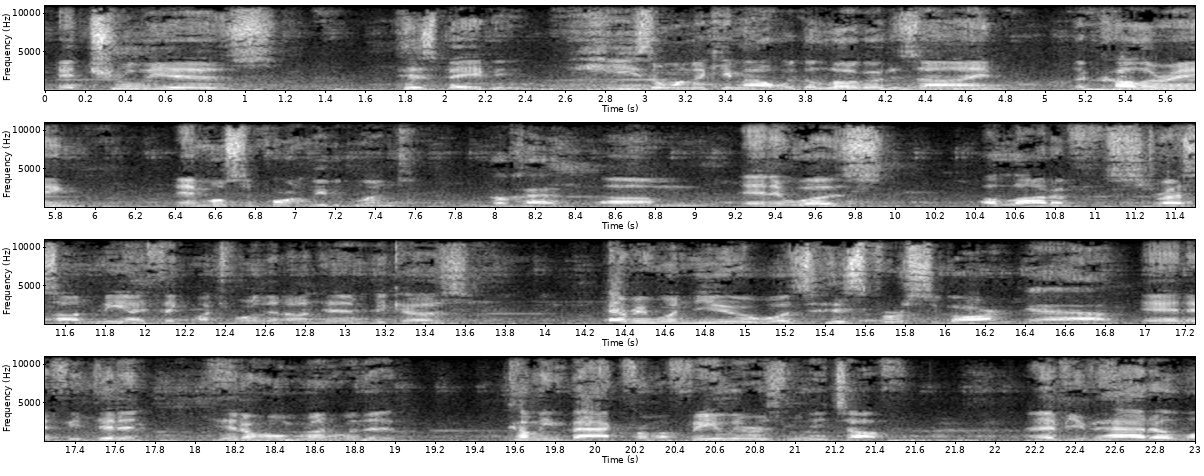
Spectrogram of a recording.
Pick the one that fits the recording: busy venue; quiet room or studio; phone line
busy venue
